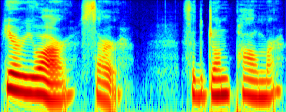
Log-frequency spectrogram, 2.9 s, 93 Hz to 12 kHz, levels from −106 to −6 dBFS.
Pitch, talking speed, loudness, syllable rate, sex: 200 Hz, 145 wpm, -18 LUFS, 4.4 syllables/s, female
